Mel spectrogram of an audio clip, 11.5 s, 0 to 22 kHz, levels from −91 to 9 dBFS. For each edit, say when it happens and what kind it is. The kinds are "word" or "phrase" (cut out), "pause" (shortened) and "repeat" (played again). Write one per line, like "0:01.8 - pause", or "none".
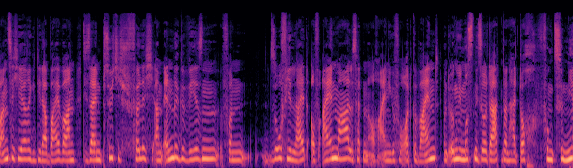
0:01.6 - pause
0:08.8 - pause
